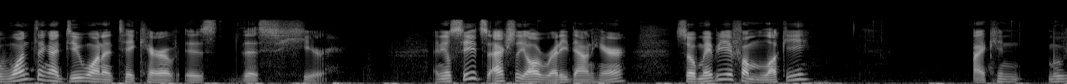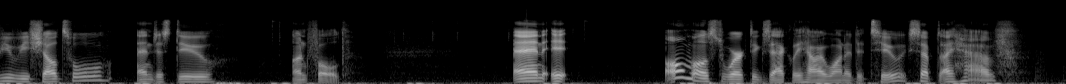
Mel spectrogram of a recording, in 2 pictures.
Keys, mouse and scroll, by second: 0.5 alt+middle click, 1.4-2.2 alt+middle drag, 2.2 alt+click, 2.3 alt+right click, 2.4-5.1 alt+middle drag, 5.2 alt+middle click, 5.4 alt+right click, 5.7 alt+middle click, 6.1 alt+middle click, 6.2 alt+right click, 6.4-8.7 alt+middle drag, 8.7 click, 8.8-10.1 middle drag, 10.1 click, 10.6 click, 13.4 click, 14.7 alt+middle click, 15.8 alt+middle click, 16.5-18.6 alt+drag, 18.6 alt+middle click, 19.3 alt+middle click, 19.8-20.8 alt+middle drag, 20.8-21.3 alt+drag.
